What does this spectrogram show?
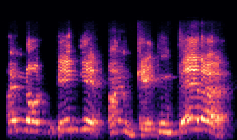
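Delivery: high, slow put-on squeaky protest; hammed-up feeble insistence; protesting old man. Teacher acting the skit for the class, high slow comic protest. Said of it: "He goes".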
